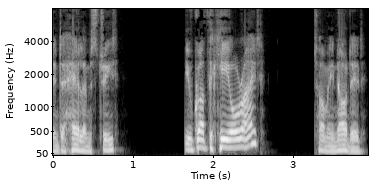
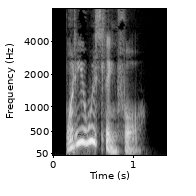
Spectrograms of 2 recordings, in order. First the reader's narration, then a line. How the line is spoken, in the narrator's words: he asked sharply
